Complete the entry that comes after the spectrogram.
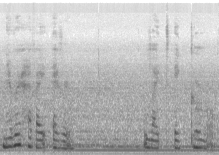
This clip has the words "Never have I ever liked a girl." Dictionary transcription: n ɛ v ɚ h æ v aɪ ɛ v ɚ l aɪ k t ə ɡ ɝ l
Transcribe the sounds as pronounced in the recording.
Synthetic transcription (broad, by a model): n ɛ v ɚ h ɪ v aɪ ɛ v ɚ l aɪ k t ə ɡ ɝ l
